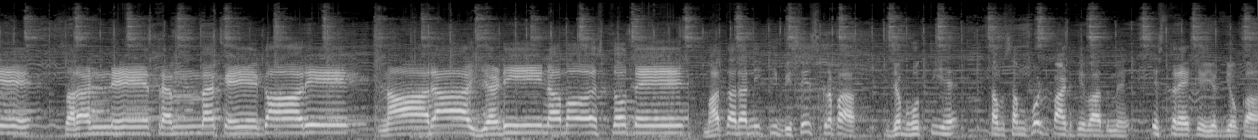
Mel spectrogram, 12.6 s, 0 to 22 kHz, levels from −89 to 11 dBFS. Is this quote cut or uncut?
cut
